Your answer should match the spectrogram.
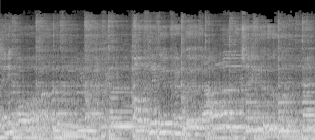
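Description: Live duo performing a song: a singing voice over an electronic keyboard and a guitar, steady and continuous.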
